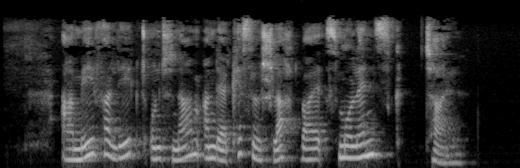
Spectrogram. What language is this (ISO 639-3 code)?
deu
